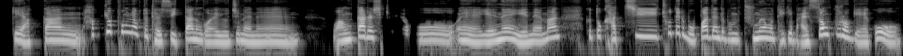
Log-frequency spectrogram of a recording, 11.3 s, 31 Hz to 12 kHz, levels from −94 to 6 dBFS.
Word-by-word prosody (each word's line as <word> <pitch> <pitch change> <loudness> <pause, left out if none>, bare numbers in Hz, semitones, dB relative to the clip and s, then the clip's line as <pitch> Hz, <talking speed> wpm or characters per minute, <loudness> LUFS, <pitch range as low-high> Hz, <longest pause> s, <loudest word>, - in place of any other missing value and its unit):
이게 175 -2 -1
약간 160 +3 -1
학교 315 +7 -2
폭력도 370 -9 -1
될 150 -2 -1
수 150 +3 -4
있다는 180 +4 +1
거예요 145 -1 -1
요즘에는. 145 0 -2 0.4
왕따를 210 +8 +4
시키려고 165 -6 -5
예. 150 -4 +1
얘네 165 +1 +3
얘네만 155 - +1 0.3
그 240 - -8
또 250 +1 -3
같이 245 +6 0
초대를 360 +1 -3
못 160 -7 -2
받았는데 235 -3 +3
보면 175 -1 -2
두 205 - -3
명은 215 -1 +3
되게 175 +1 -4
말썽꾸러기 195 - +2
애고 150 -2 0
175 Hz, 320 characters per minute, -23 LUFS, 150-230 Hz, 0.4 s, 왕따를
